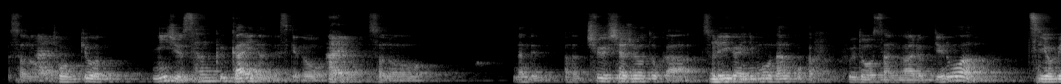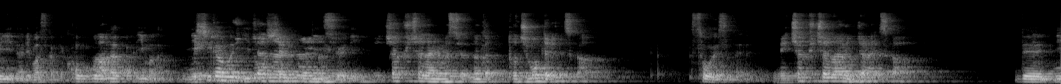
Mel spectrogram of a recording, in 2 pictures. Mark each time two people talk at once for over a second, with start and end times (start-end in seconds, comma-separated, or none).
12.4-14.1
